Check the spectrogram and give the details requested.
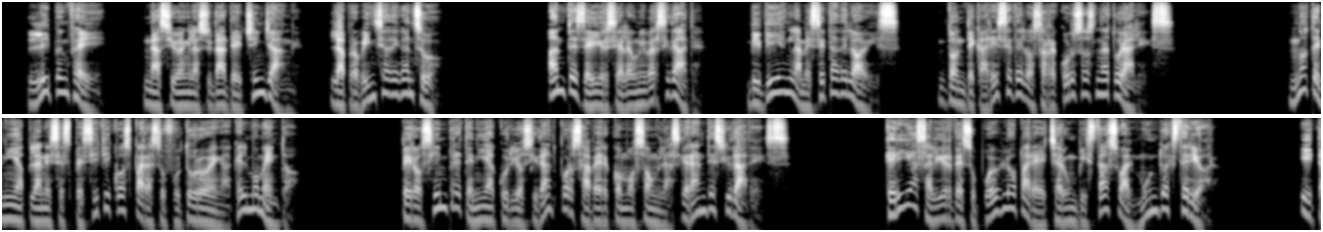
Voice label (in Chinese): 西班牙旁白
